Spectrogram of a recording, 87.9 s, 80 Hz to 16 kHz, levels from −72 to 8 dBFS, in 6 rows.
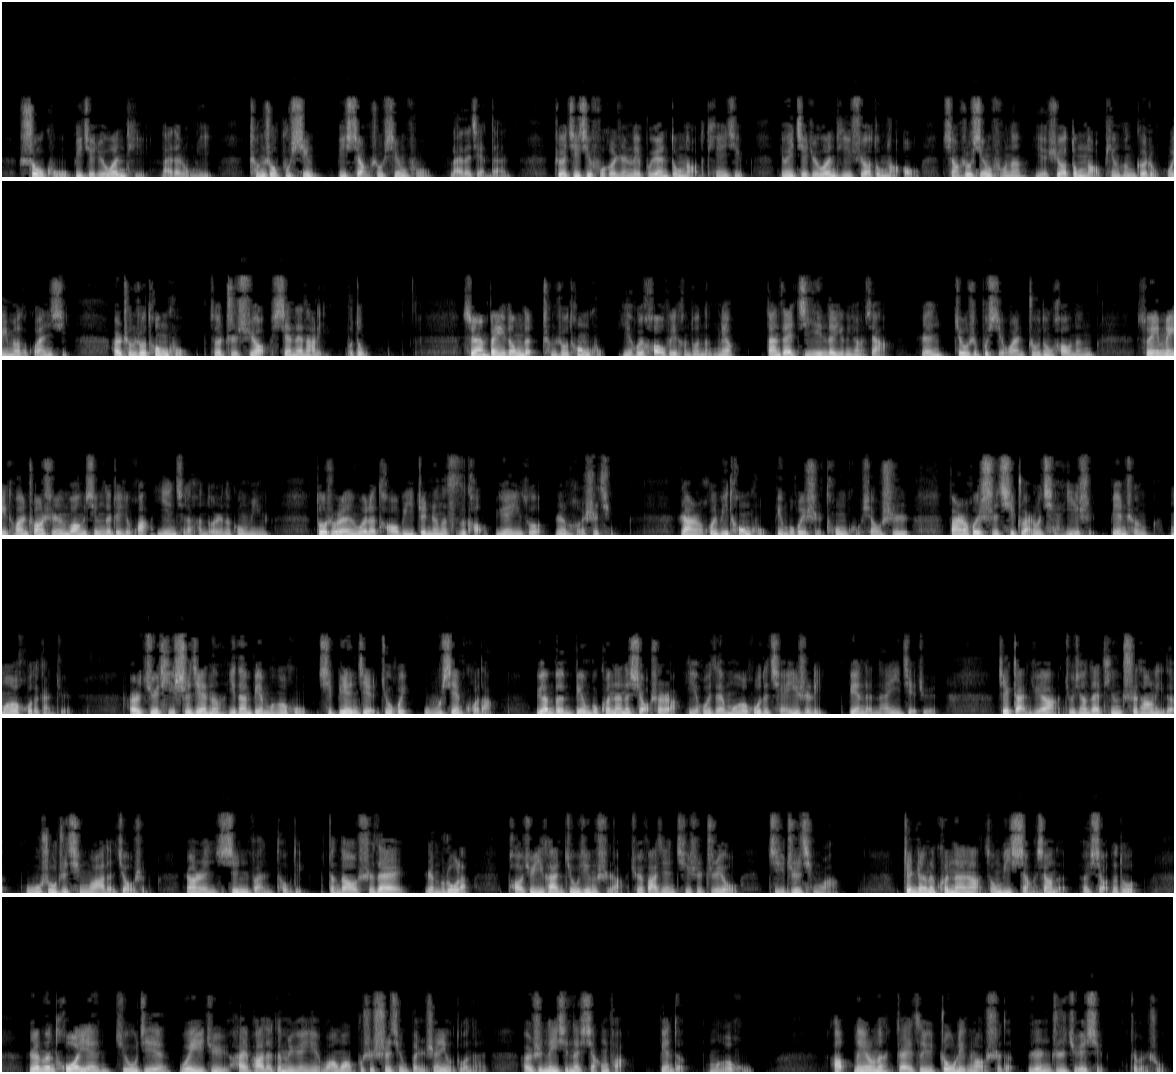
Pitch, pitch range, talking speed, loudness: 125 Hz, 115-150 Hz, 245 characters per minute, -19 LUFS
